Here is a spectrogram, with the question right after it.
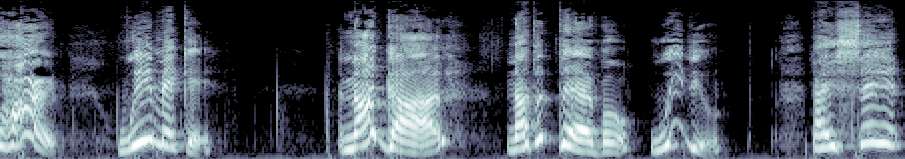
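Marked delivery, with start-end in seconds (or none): none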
